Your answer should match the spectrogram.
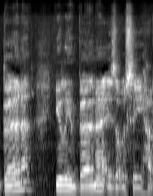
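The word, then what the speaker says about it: Börner: I think is it Berner? I think he said is how you pronounce his name. Berner.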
